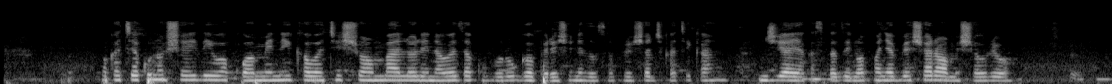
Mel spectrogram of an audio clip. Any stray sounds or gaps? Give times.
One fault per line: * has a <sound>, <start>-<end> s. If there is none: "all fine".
* has a laugh, 0.6-0.7 s
* has a laugh, 10.5-10.9 s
